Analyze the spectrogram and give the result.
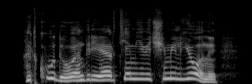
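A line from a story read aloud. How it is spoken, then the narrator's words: Exclamation. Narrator (Russian): воскликнула Змеева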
